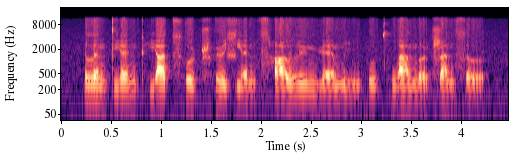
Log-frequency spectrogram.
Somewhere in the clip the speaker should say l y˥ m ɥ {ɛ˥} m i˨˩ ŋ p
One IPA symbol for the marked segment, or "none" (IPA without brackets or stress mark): ɛ˧˥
